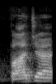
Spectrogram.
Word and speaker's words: Baja: Baja, that's how you say it, Baja.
